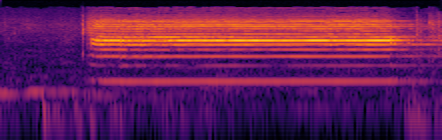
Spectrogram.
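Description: Electronic buzzer of a weightlifting competition's referee signal, sounding one steady, loud, unwavering tone. It starts about half a second in and gives the 'down' signal: the lift is judged good and the lifter may lower the bar.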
